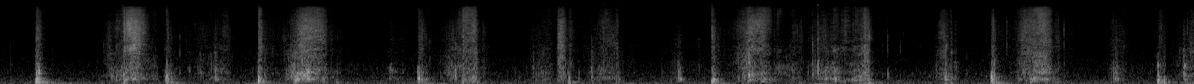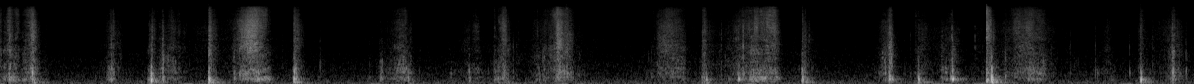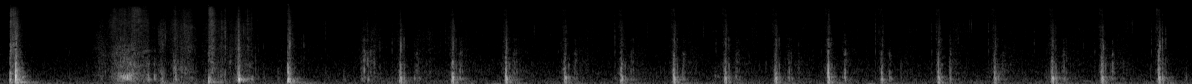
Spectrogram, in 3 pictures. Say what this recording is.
soil 15b darkshoes shuffle tap
Shuffling on soil: dark shoes. Recorded with a ZOOM H2 in a basement of a house: a wooden container placed on a carpet filled with soil. Normalized with Audacity.
footstep, step, steps, walk, walking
